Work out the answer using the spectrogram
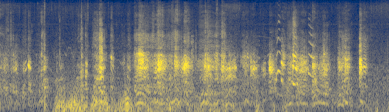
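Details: Chinstrap penguins fighting in the Antarctic, with chicks nearby; harsh, braying calls around mid pitch repeat in rough pulses through the clip, several birds overlapping against colony noise.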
